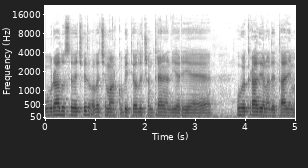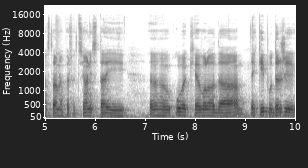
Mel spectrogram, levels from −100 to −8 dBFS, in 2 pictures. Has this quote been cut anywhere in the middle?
no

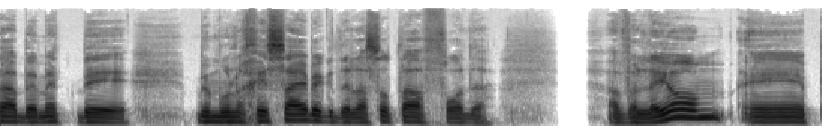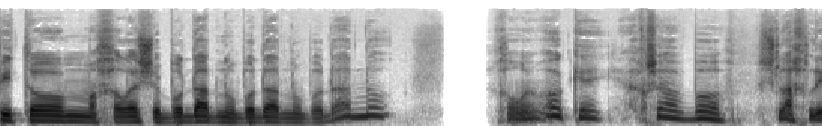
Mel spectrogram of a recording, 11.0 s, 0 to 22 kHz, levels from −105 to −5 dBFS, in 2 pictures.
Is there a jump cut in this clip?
no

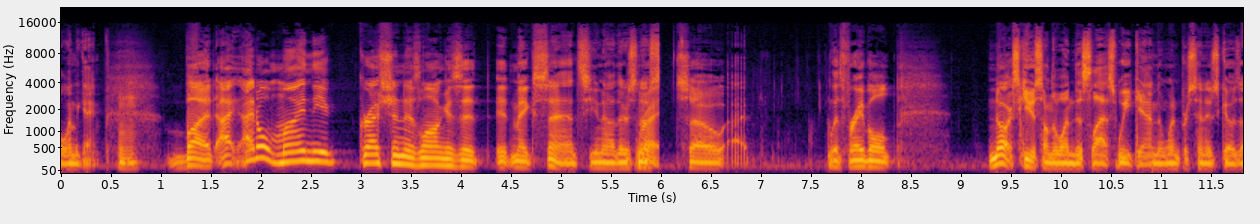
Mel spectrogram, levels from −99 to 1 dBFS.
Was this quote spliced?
yes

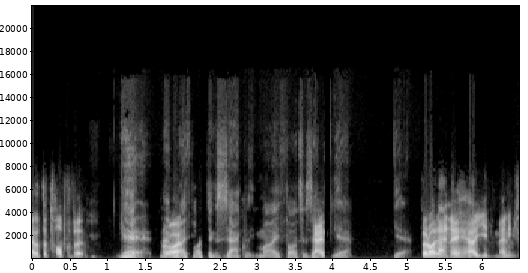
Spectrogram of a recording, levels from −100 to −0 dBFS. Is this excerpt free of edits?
no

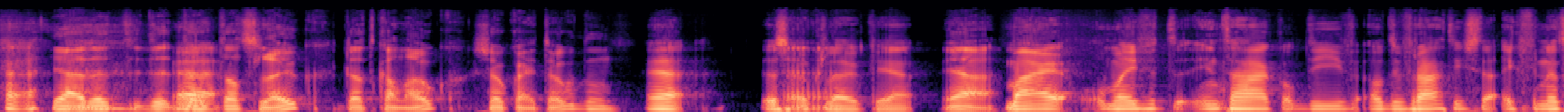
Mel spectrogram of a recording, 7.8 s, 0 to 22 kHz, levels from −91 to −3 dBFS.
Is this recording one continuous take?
no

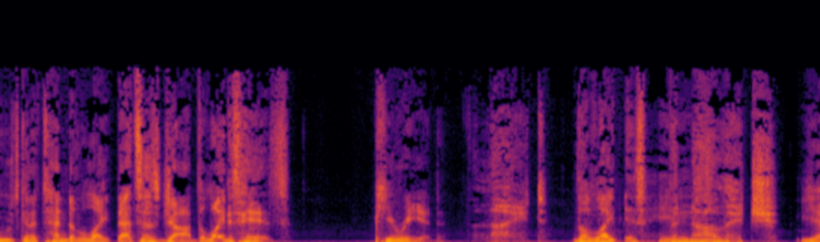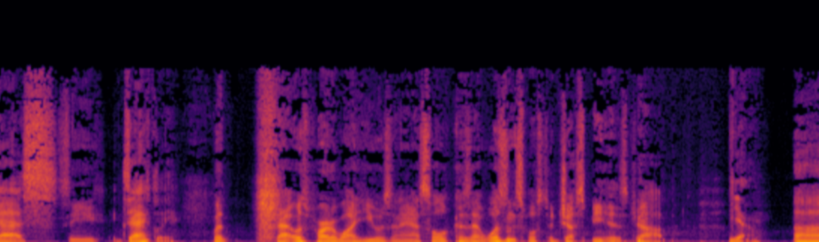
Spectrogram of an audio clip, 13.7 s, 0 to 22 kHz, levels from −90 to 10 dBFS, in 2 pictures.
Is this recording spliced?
no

